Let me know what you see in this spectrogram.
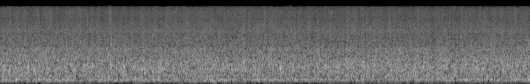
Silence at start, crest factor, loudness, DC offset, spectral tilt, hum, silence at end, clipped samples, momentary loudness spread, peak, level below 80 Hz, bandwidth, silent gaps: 0 s; 14 dB; -20 LUFS; under 0.1%; -2 dB/octave; none; 0 s; under 0.1%; 0 LU; -8 dBFS; -52 dBFS; 16 kHz; none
